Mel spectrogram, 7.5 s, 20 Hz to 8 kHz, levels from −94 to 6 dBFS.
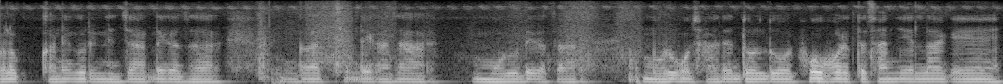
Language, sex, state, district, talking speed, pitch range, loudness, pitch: Chakma, male, Tripura, Dhalai, 145 wpm, 100-105 Hz, -21 LUFS, 100 Hz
